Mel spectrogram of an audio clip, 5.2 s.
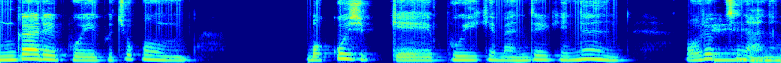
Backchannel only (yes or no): no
